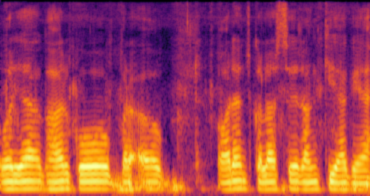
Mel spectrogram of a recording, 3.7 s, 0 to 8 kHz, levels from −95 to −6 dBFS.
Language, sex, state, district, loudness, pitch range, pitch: Hindi, male, Jharkhand, Deoghar, -12 LUFS, 110-115 Hz, 110 Hz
